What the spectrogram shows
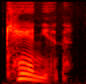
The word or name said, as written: canyon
